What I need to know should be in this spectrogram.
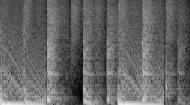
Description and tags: Just a Misc Beat for anything you feel like using it for, please check out my "Misc Beat Pack" for more beats.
